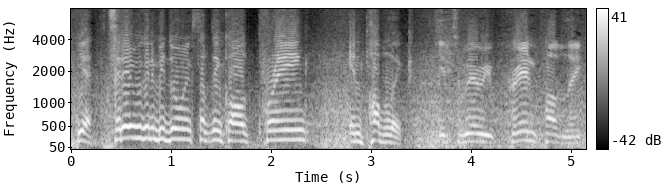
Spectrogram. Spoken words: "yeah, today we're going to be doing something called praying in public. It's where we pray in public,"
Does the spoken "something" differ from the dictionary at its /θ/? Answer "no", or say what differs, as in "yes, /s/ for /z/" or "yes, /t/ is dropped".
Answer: no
